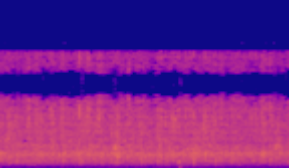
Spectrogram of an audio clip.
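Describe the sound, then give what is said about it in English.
A sustained round of applause from a crowd, dense and steady for the full three seconds with no one speaking over it. “Let's give him a roaring round of applause for that.”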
